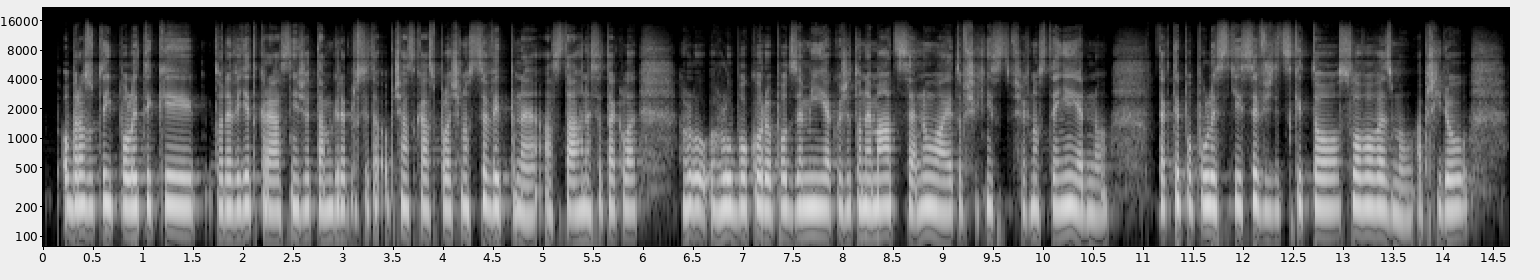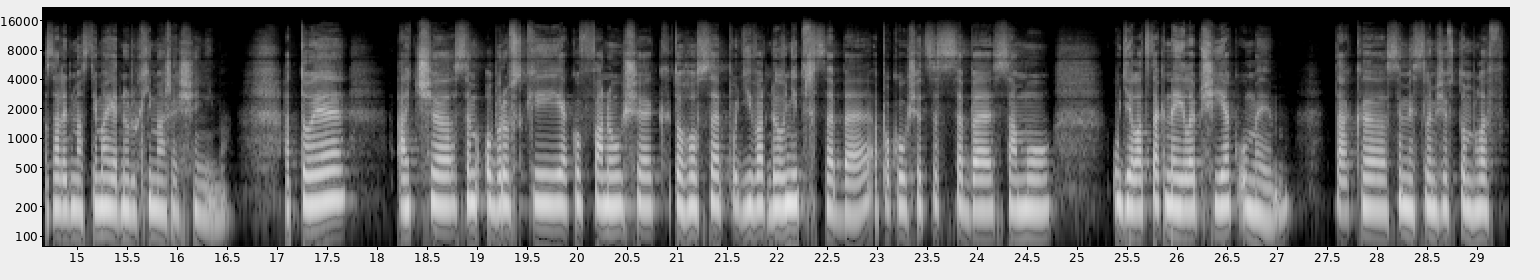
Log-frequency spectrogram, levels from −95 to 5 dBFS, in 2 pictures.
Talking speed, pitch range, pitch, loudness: 160 wpm, 190-205 Hz, 195 Hz, -19 LUFS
